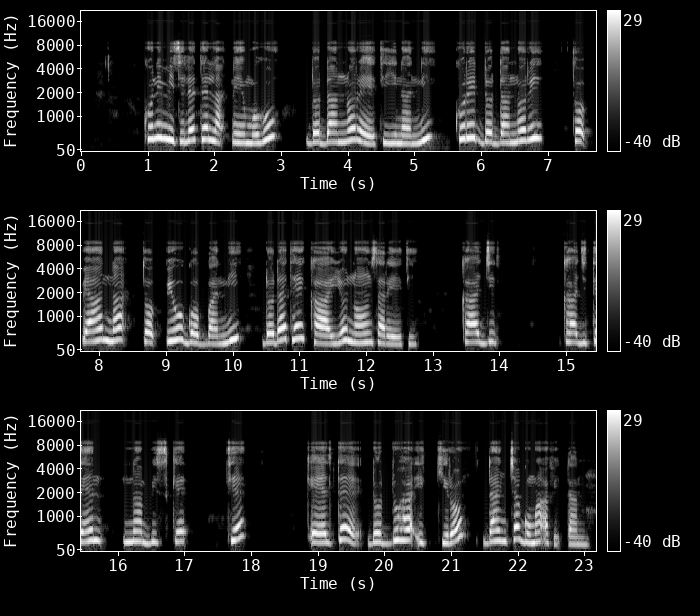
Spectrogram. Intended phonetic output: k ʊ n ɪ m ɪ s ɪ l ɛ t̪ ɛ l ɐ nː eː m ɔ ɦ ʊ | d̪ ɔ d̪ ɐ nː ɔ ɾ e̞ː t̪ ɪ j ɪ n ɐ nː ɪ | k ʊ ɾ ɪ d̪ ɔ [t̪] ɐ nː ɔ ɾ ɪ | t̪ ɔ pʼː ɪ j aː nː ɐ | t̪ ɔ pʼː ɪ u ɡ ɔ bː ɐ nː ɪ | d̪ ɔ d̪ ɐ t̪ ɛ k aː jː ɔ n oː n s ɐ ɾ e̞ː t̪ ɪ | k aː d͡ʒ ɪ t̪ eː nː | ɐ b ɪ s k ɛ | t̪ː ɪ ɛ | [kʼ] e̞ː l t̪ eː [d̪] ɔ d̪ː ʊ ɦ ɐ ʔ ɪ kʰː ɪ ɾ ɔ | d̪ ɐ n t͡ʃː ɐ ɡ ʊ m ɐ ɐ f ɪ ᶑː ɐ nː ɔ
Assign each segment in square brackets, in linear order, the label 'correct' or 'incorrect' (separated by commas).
incorrect, correct, correct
